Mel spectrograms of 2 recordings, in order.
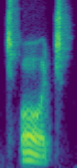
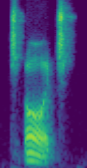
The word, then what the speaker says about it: ch'óoch': Tenemos como shoch, búho, chocó, caliente, y choch, salado. Y en este caso de salado, podemos observar que la cha está al principio y al final de la palabra.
